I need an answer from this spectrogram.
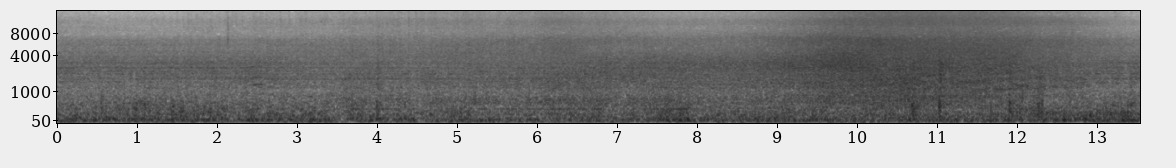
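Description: Passenger express train running on the rails, heard from inside a coach at the window: a steady rumble and wheel rattle, with a rush of hissing noise that swells from about nine seconds in.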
